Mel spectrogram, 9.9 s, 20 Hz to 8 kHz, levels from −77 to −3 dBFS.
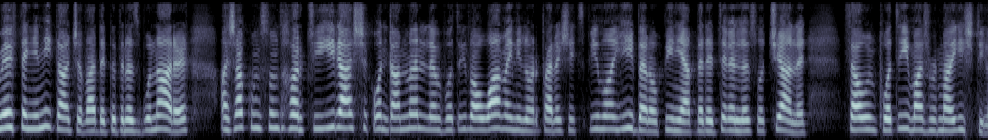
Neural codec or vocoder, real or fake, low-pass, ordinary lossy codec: codec, 16 kHz, 0.5 kbps, FunCodec, trained on LibriTTS, 25 frames a second; fake; 7.2 kHz; none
